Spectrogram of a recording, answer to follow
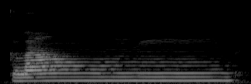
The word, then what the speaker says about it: Glauṁ: onions feta and so we float the tongue to the roof of the mouth for that mmm sound at the end again this is pronounced clown clown Wow hello now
